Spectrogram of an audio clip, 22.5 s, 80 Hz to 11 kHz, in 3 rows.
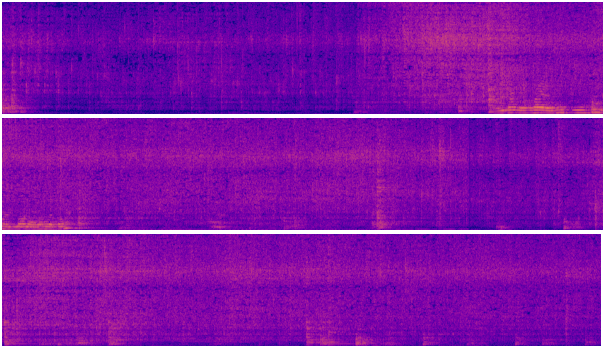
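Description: Small shallots (100 g) stirred and sautéed in hot oil for a brinjal curry: a steady moderate sizzle with repeated scraping stirs of a spoon through the pan, close by, brief tonal murmur in the middle.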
